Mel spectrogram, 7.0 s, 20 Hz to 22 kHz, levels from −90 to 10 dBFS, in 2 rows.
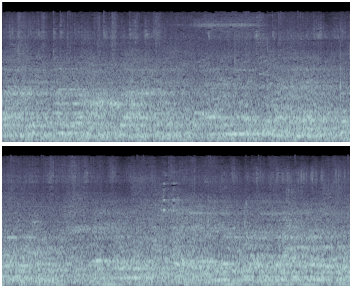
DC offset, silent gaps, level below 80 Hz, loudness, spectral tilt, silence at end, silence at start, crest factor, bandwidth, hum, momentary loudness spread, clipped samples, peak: under 0.1%; none; -34 dBFS; -13 LUFS; -5 dB/octave; 0 s; 0 s; 12 dB; 17 kHz; none; 3 LU; under 0.1%; 0 dBFS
